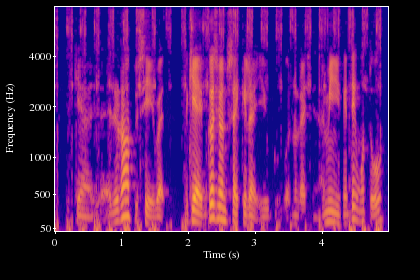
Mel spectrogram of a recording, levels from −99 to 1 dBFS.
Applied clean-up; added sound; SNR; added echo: classical method spectral subtraction.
